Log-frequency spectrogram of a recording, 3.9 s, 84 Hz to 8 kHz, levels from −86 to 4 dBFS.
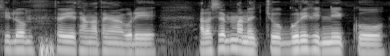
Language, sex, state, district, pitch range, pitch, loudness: Chakma, female, Tripura, Dhalai, 125-145 Hz, 135 Hz, -17 LUFS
